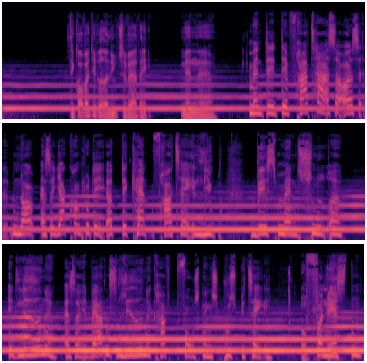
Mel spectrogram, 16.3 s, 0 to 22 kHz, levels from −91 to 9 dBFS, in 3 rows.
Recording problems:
background music; very loud; throughout; 5 dB above the speech

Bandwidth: 14.5 kHz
